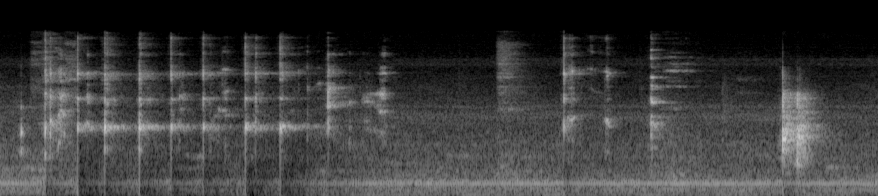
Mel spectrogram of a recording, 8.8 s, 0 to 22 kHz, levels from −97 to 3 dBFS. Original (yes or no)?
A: no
